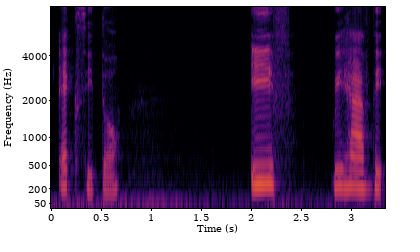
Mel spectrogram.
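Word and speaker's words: éxito: what sound to use if a vowel comes before the x it most likely has the x sound like exito if we have the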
